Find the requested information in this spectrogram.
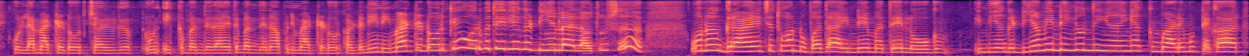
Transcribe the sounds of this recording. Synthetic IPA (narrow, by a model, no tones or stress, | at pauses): kʊlːɛːmɛːʈəɖoːɾt͡ʃəlɡʊnɪkbənd̪eːd̪aːẽːt̪eːbənd̪eːnãːəpniːmɛːʈəɖoːɾkəɖnĩːnəĩːmɛːʈəɖoːɾkeoːɾbət̪eːɾɪjãːɡəɖːijãːlɛːlaːot̪ʊs | ʊnɡɾaːẽːt͡ʃət̪ʊsaːnũːp̬ət̪̬aːɪnːẽːmət̪eːloːɡ | ɪ̰nd̪ɪjãːɡəɖːɪjãːʋiːnəĩːɦõːnd̪ijãːiãːkmaːɽeːmʊʈːeːkaːɾ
